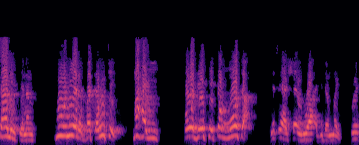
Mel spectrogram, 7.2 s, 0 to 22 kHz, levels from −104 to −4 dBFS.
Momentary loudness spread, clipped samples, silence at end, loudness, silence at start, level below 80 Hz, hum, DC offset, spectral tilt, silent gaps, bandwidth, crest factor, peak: 12 LU; under 0.1%; 0 s; -42 LUFS; 0 s; -88 dBFS; none; under 0.1%; -3.5 dB/octave; 0.73-1.09 s, 2.53-2.65 s, 3.21-3.68 s, 5.14-5.39 s, 6.84-7.01 s; 7.6 kHz; 16 dB; -28 dBFS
